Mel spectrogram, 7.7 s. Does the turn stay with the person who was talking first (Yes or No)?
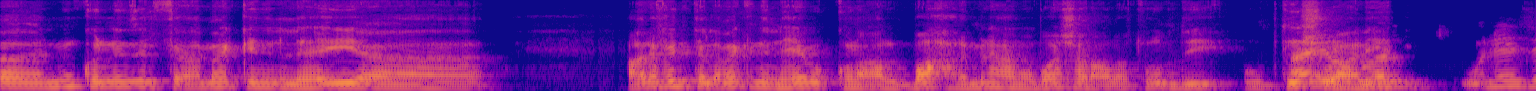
No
